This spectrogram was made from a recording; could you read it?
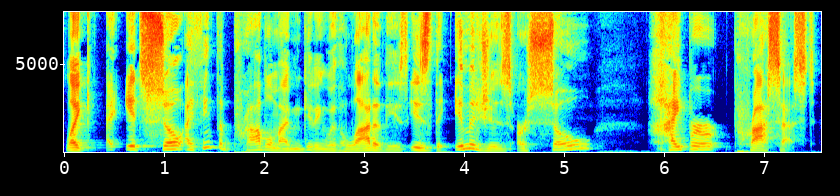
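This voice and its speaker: A man's voice: mid-range voice, sing-song, a little slow, a bit bright. Exasperated, foul-mouthed man on a podcast. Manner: profane, exasperated venting. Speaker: podcast co-host. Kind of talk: casual chat about movies.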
